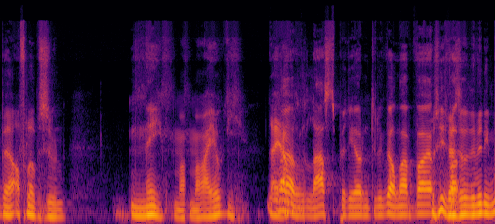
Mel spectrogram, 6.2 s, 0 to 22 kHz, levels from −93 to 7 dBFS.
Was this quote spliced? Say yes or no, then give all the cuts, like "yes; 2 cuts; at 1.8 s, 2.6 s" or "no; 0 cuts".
yes; 3 cuts; at 2.3 s, 3.1 s, 3.8 s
